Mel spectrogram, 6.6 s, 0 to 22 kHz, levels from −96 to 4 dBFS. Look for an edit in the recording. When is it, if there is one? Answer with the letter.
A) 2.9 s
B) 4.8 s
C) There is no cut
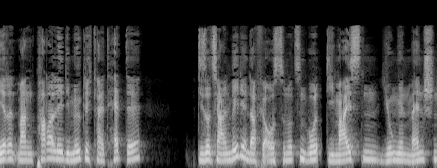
B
